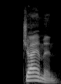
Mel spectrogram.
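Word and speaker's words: Djimon: It's D-J-I-M-O-N is how you say his first name. – Hmm. – And whenever he talked to Russell Crowe, he asked him, like, how do you pronounce his name? It's like, Jaimon, like Simon.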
